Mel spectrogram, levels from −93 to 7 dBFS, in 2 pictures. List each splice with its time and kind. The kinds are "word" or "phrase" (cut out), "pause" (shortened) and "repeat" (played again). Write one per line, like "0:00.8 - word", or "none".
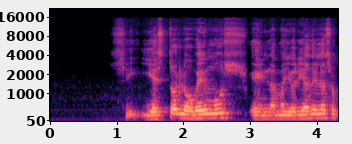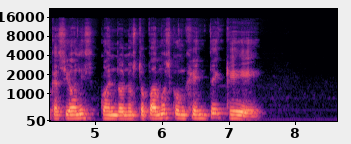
0:02.9 - pause
0:05.0 - pause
